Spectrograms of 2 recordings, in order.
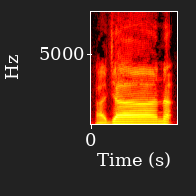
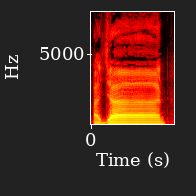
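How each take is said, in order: First: The word ends with a final vowel sound. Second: The word ends on a bare consonant. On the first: The reading continues into the next word. The speaker calls it wrong. "nggak boleh ajana" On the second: The reading stops at this word. The speaker calls it right. "harus ajan"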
